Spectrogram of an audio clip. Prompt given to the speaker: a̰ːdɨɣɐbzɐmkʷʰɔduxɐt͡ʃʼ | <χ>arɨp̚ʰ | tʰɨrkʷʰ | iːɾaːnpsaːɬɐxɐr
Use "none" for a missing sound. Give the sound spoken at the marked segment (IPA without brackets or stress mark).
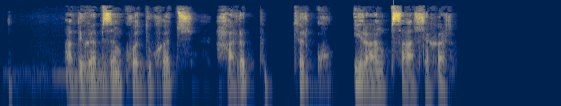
ħ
